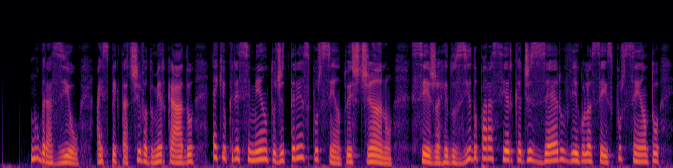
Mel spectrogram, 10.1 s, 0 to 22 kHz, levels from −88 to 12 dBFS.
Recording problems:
high frequencies cut off; noticeable; nothing above 8 kHz

